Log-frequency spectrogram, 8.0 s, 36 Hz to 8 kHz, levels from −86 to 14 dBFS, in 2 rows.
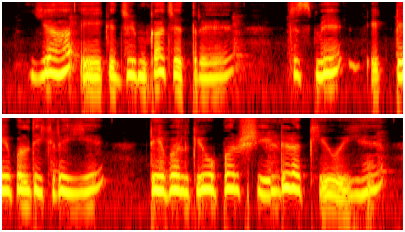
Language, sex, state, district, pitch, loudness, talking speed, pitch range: Hindi, female, Maharashtra, Solapur, 245 Hz, -15 LUFS, 140 wpm, 230-265 Hz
